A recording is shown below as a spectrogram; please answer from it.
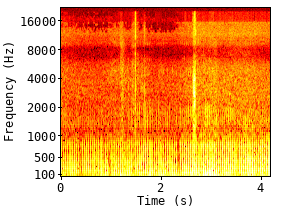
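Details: Kitten snoring at dawn, loud enough to wake someone up. Its rattling, rumbling snore pulses in a steady rhythm about two or three times per second, with a brief click near the middle.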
